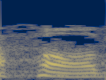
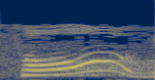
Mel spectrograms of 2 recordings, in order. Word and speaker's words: phố: À, có bạn đọc là phở Việt Nam, nhưng mà ý tác giả ở đây đó là phố Việt Nam, đường phố Việt Nam.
